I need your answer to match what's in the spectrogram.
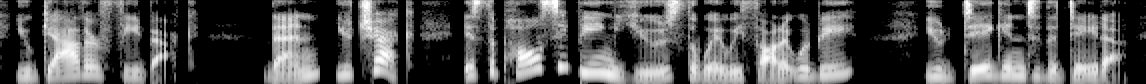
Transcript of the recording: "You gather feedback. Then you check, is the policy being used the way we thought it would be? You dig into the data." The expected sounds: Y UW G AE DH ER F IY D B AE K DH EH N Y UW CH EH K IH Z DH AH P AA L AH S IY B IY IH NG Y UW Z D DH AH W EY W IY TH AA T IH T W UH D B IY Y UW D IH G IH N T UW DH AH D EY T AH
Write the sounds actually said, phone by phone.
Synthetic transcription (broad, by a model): Y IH G AE DH ER F IY D B AE K DH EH N Y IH CH EH K IH Z DH AH P AA L AH S IY B IY IH NG Y UW Z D DH AH W EY W IY TH AA T IH T W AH D B IY Y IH D IH G IH N T UW DH AH D EY T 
